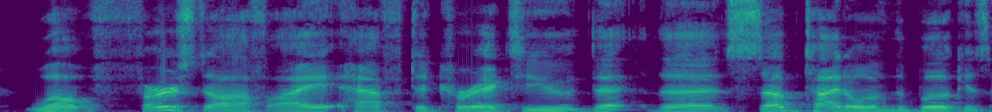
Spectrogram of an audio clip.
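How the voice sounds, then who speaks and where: A man's fairly high voice has a bright, sharp tone. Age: 30s. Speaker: author. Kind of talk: casual interview.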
